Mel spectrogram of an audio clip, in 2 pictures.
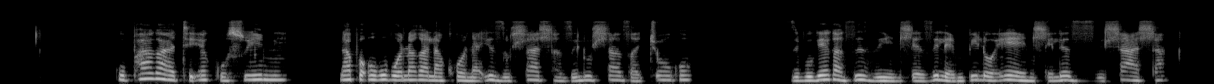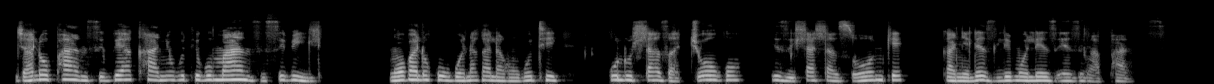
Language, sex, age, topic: North Ndebele, female, 36-49, health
